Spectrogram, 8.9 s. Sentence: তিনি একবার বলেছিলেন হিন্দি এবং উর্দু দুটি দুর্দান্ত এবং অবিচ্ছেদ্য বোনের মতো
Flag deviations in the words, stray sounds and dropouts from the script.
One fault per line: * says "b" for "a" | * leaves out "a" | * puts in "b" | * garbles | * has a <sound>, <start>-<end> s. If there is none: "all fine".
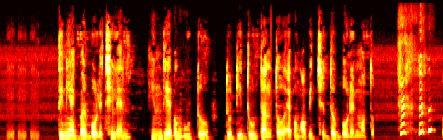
* has a laugh, 0.1-0.8 s
* has a laugh, 7.9-8.7 s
